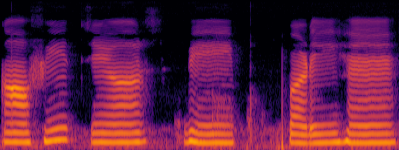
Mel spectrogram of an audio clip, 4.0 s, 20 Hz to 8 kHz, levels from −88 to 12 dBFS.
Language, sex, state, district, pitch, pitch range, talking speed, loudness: Hindi, female, Punjab, Fazilka, 180 Hz, 175-190 Hz, 75 wpm, -16 LUFS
